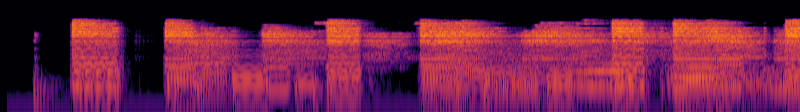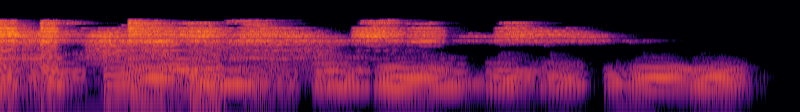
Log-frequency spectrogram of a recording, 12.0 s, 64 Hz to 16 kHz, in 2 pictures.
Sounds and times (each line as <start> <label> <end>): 0.2 mangled guitars 2 11.6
